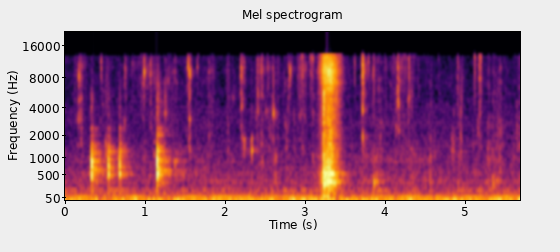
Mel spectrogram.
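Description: Close-up eating sounds: chewing, with small clicks of dishes and utensils. One louder, short noisy sound comes about three seconds in.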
